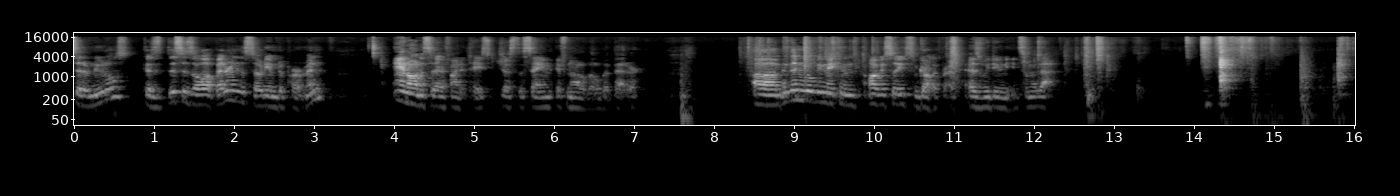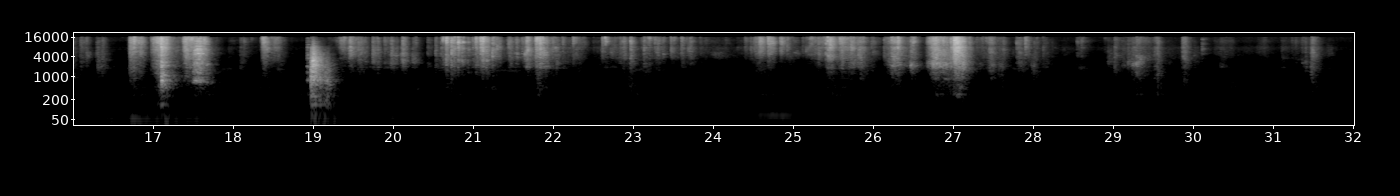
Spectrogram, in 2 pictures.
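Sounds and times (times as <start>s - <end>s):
dry onion skin rustling: 19.3s - 31.9s.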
